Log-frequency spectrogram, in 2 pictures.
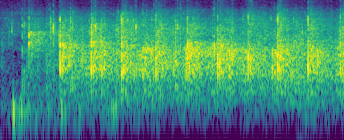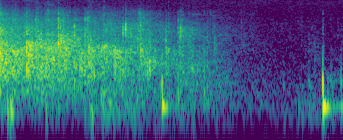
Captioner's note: applause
